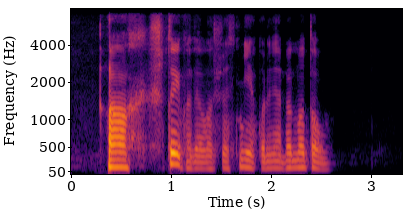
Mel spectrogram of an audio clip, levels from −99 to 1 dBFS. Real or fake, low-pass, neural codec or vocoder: fake; 7.2 kHz; codec, 32 kHz, 1.9 kbps, SNAC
